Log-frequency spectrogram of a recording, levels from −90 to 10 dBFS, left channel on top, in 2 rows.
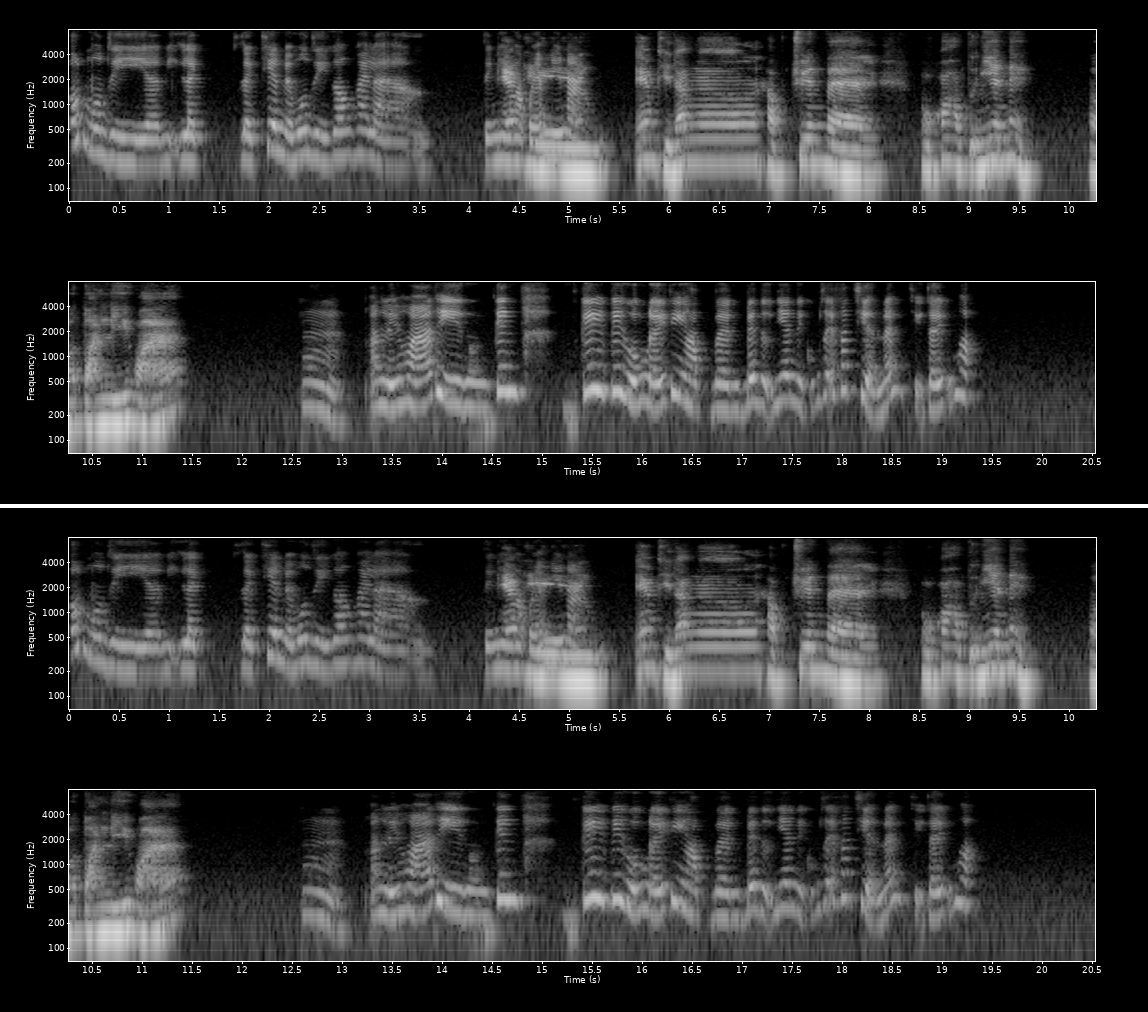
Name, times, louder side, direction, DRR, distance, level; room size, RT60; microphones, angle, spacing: voice 1, 0.0-1.3 1.7-3.6 4.1-5.2 12.6-19.2, left 4 dB, 50° left, 0.7 m, -26 dB
voice 2, 4.3-5.3 5.7-8.2 8.5-9.6 10.2-11.4, left 1 dB, 25° left, 1.0 m, -19 dB
6.0 x 3.4 x 2.5 m
head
